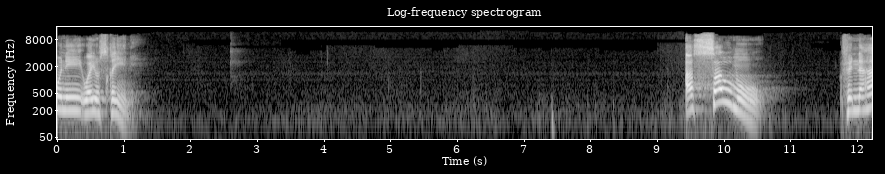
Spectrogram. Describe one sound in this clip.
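A middle-aged man speaks emphatically into a close microphone, with long pauses.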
